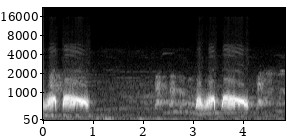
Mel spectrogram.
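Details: Spotted dove lure call used to stimulate other birds: two loud low cooing phrases, a short hooked note then a longer falling coo, repeated about every three seconds, with faint higher chirps between.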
